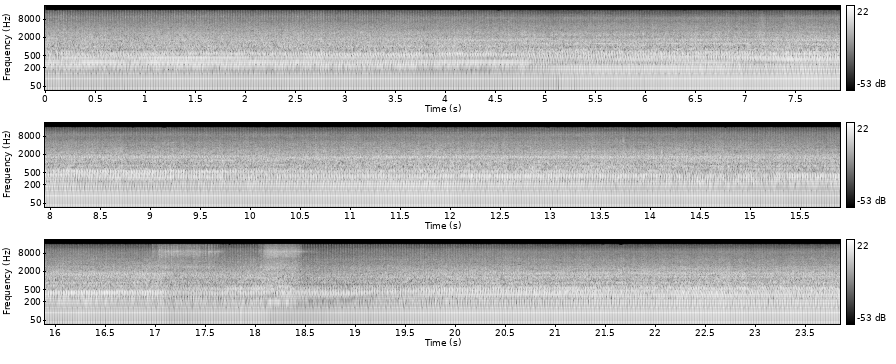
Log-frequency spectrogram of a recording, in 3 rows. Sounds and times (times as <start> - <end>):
Idling: 0.0 - 22.0
Medium engine (mid frequency): 0.0 - 23.8.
